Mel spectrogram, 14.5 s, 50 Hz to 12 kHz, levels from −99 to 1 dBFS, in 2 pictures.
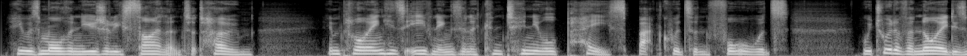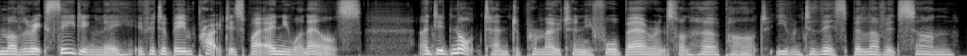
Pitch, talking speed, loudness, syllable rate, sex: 165 Hz, 205 wpm, -20 LUFS, 6.2 syllables/s, female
